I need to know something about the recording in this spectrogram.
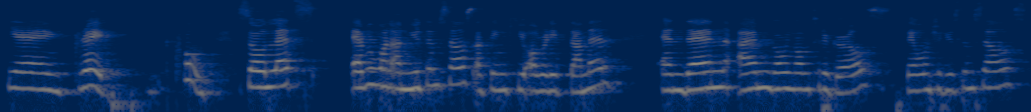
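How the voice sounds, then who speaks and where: A woman hosting a video call, moving quickly through introductions with friendly, brief affirmations. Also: a little high, fairly even intonation, roomy sound. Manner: friendly, brisk, short affirmations. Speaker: event host.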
